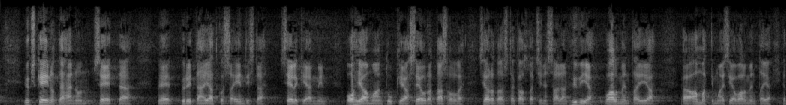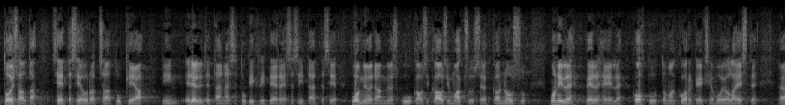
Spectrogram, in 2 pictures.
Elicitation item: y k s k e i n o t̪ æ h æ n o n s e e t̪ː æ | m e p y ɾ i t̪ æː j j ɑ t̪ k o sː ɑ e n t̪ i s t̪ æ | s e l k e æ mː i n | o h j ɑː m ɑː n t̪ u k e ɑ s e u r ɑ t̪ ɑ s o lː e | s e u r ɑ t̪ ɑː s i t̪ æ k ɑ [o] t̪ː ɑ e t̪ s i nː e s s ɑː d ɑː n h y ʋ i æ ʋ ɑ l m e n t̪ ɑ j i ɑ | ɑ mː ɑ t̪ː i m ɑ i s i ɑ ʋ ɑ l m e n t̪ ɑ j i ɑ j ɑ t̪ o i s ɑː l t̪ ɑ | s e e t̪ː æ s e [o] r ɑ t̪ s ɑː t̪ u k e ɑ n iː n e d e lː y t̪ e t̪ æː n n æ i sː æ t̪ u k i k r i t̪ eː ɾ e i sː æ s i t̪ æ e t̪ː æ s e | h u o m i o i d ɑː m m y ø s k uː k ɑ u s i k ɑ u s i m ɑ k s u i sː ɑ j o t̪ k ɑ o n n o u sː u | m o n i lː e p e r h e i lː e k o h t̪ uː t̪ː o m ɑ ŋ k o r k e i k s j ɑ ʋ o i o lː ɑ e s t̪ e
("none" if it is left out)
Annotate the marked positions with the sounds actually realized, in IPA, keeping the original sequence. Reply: u, u

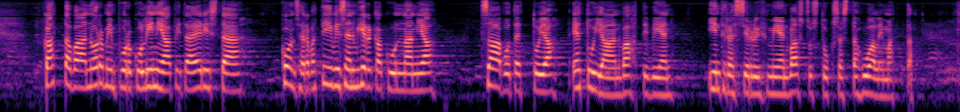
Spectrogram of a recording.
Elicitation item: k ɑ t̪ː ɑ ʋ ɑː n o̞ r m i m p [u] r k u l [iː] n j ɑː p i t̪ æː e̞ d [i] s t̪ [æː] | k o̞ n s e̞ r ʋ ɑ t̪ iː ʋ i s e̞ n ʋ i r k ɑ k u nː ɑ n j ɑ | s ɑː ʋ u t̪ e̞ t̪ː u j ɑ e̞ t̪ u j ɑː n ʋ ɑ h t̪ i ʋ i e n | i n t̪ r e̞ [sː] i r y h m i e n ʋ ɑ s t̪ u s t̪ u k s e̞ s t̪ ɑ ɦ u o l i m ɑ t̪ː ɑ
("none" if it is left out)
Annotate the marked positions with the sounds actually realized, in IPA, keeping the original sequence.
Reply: u, i, i, æː, sː

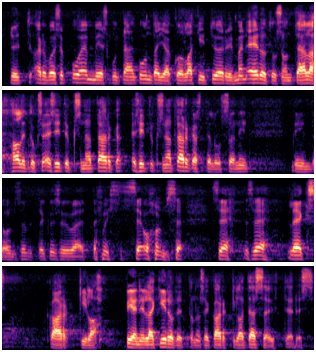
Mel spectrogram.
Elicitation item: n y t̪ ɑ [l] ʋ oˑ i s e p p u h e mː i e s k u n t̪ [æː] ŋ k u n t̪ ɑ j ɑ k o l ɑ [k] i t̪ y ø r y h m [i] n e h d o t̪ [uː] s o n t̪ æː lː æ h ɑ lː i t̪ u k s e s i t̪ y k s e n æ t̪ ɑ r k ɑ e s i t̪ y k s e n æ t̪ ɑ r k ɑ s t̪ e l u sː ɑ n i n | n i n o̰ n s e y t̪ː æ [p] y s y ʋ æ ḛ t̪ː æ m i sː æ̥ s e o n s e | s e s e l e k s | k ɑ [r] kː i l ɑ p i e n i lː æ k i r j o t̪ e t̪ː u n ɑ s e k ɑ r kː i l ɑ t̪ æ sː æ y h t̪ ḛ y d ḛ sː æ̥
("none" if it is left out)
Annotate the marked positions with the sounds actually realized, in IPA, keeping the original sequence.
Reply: r, æː, k, æ, u, k, r

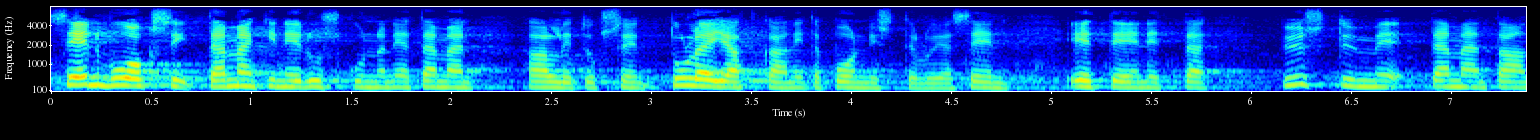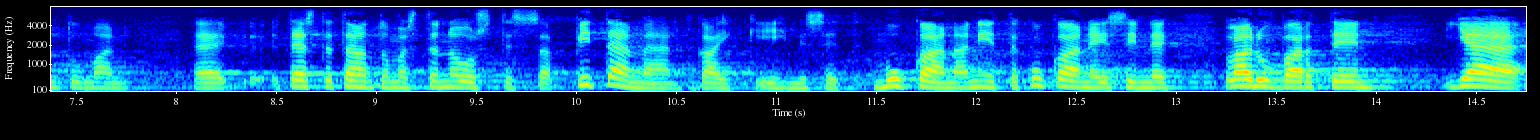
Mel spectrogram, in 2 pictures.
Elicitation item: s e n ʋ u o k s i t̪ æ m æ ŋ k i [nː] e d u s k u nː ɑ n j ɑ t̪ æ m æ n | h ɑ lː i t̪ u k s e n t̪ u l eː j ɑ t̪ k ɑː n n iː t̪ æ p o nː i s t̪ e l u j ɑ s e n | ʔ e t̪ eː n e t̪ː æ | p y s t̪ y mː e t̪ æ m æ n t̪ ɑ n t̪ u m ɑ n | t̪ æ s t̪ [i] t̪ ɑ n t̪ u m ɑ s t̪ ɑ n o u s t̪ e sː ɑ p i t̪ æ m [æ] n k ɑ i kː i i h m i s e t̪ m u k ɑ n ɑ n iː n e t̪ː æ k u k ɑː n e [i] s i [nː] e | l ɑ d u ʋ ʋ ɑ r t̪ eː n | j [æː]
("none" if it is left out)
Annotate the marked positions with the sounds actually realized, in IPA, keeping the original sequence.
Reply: n, æ, æː, i, nː, æː

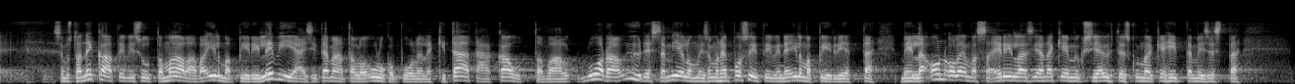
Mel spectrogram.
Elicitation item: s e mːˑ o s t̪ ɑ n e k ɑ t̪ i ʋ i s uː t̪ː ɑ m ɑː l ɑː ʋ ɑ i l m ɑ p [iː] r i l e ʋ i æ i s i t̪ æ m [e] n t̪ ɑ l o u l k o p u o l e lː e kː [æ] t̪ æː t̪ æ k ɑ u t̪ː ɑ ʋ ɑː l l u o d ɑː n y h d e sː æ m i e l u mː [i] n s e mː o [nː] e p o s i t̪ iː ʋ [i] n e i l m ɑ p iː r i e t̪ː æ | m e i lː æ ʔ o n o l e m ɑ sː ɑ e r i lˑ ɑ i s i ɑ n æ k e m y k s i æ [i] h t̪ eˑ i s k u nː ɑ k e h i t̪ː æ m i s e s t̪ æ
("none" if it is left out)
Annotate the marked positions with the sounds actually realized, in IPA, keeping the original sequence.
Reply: iː, æ, i, i, n, i, y

